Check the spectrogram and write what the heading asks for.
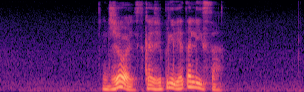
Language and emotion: Russian, positive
